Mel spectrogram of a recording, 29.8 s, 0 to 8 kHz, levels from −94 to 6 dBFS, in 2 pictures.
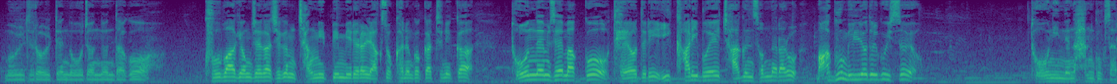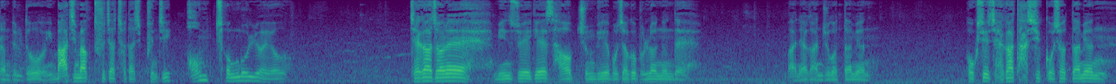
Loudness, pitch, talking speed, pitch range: -29 LUFS, 115 Hz, 245 characters per minute, 90-130 Hz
